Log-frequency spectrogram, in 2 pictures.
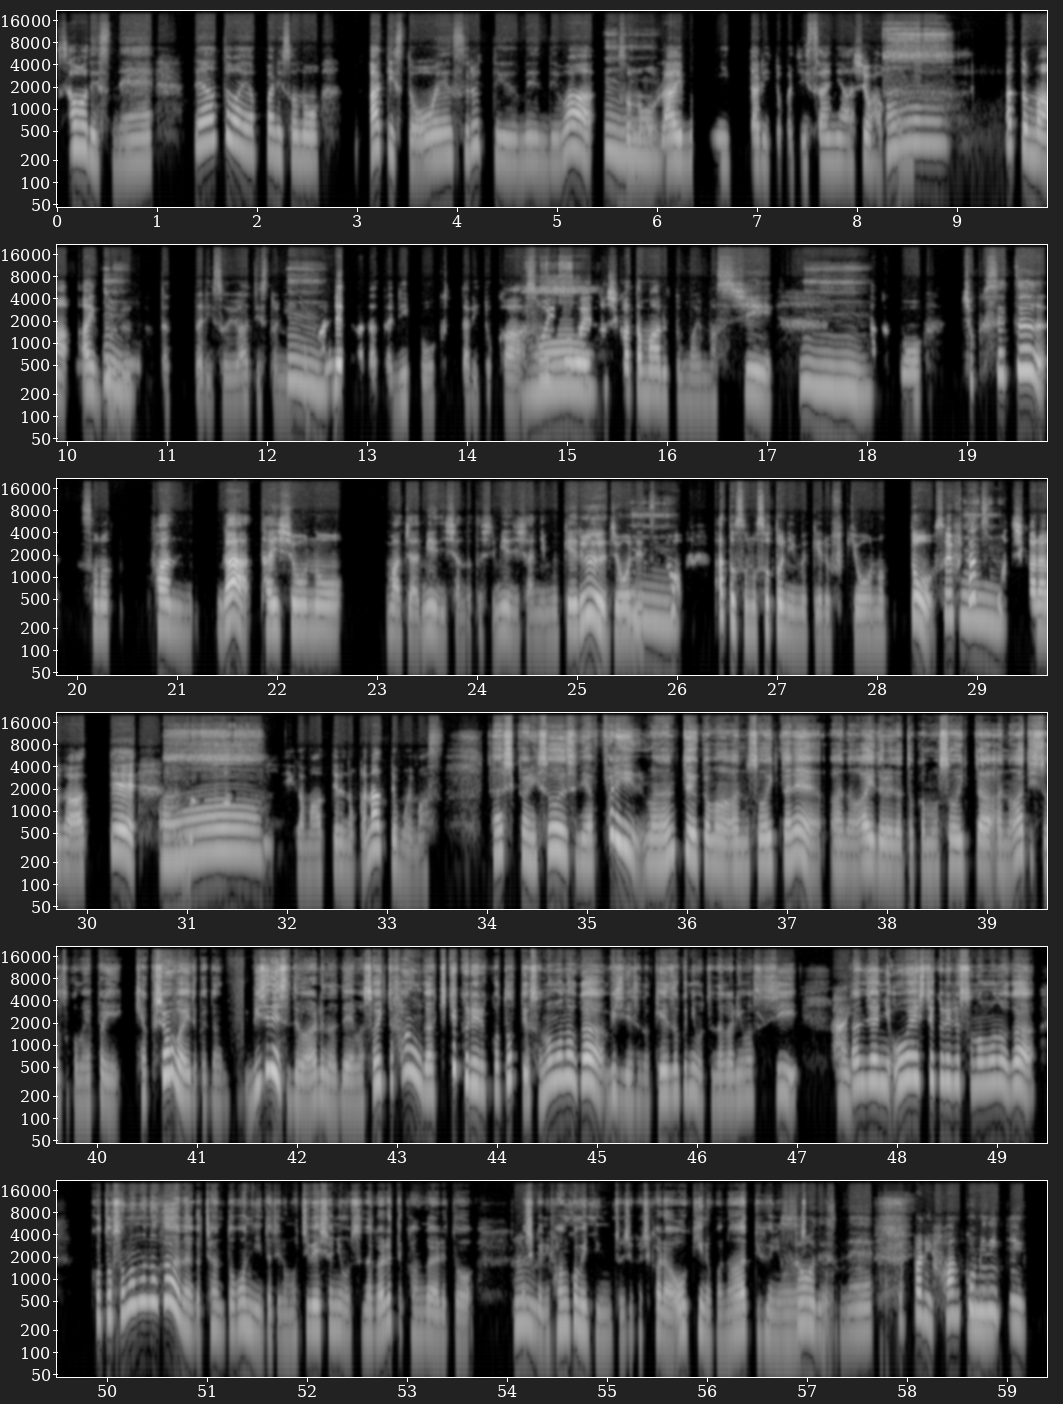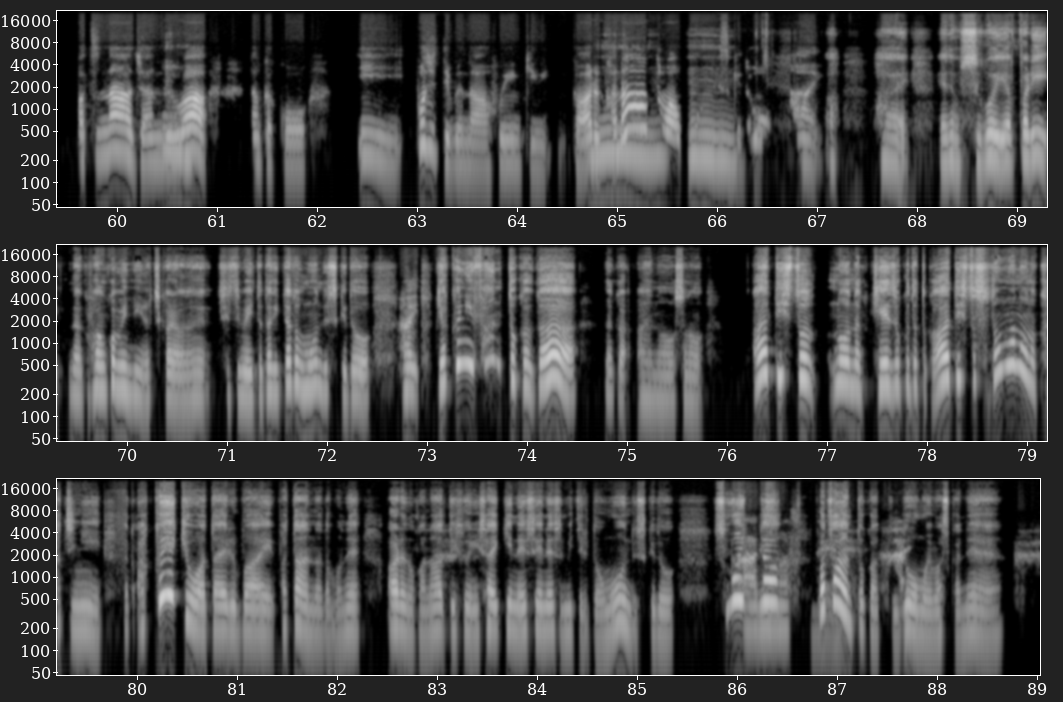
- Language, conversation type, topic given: Japanese, podcast, ファンコミュニティの力、どう捉えていますか？
- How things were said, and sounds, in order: other background noise; unintelligible speech; "コミュニティー" said as "コミティン"; "コミュニティー" said as "コミニティー"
